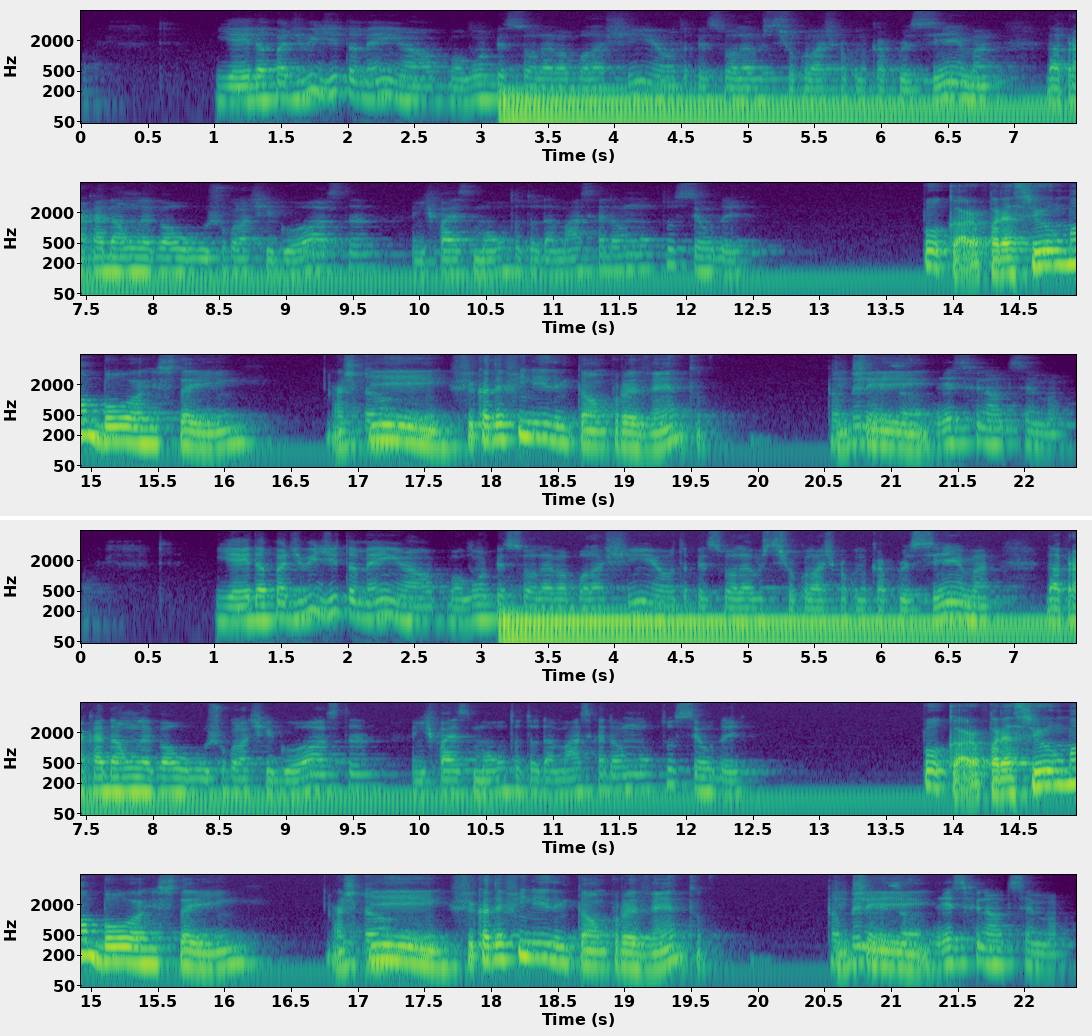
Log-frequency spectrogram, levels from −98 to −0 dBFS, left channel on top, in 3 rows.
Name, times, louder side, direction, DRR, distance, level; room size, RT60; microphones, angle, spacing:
voice 1, 1.0-12.4 16.8-17.3 19.9-20.0 20.5-22.2, right 3 dB, 60° right, 11 dB, 1.3 m, -30 dB
sound 1, 3.1-17.5, right 4 dB, 35° right, 1.1 m, -30 dB
voice 2, 13.8-16.2 16.8-19.6 20.5-21.3, right 1 dB, 15° right, 9 dB, 0.7 m, -21 dB
12.0 x 8.9 x 9.1 m, 0.74 s
head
